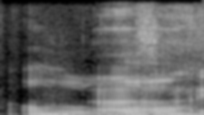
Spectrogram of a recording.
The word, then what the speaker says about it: Louisville: I was born in Louisville, Kentucky, but Louisville. – Yeah. – That's really how you say it too. It's not Louisville.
